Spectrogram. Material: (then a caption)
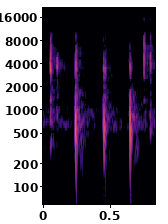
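Baked dough. A finished, iced Thai tea butter cookie, baked firm and slightly hard so it keeps longer as a gift, is knocked in a quick series of short, dry taps. Each tap is a crisp, hollow click with a brief mid-range body and bright highs that dies away almost at once. The sound shows the cookie is hard and crisply baked.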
